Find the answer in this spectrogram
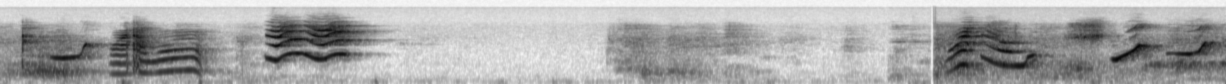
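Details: Pet ring-necked parakeet, green parrot taught to say "mummy", in a small room; wavering shrill whistled squawks in bursts, a quiet raspy stretch, then a loud run of looping, rising screeches.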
